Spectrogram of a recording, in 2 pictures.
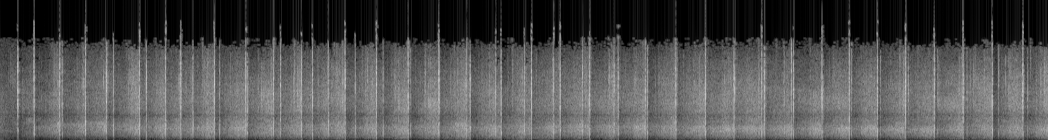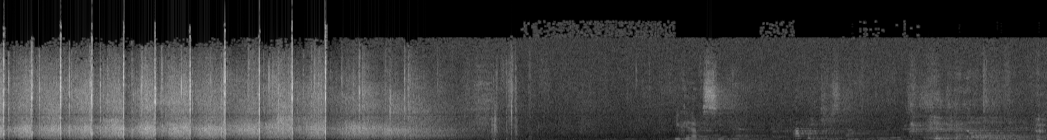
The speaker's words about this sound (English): Yeah, come on, round of applause, come on. Yeah.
